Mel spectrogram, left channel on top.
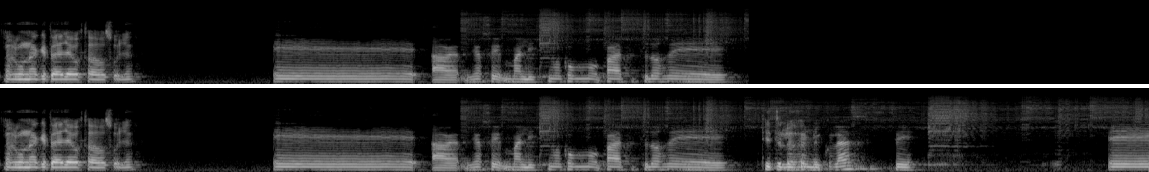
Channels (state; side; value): drops out; left; at 7.5 s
